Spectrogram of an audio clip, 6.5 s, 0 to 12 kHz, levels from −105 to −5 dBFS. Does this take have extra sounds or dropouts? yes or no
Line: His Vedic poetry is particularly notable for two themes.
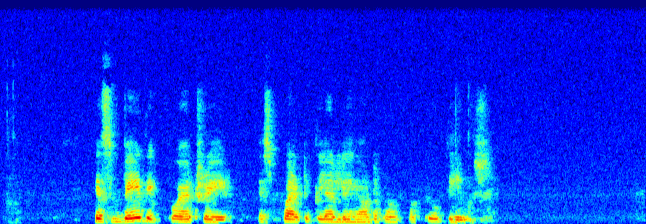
no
